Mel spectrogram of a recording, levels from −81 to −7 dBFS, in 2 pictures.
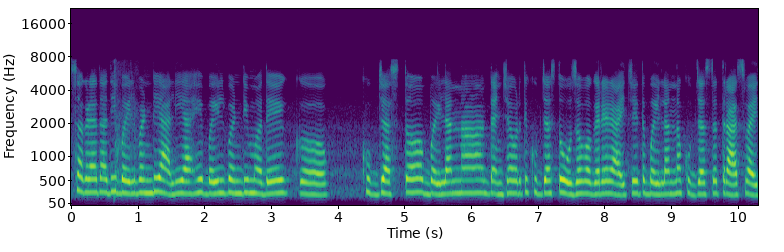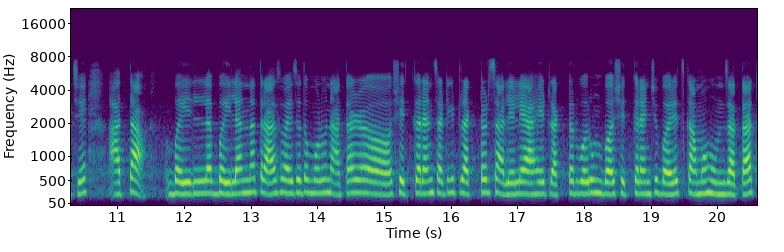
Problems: none marked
